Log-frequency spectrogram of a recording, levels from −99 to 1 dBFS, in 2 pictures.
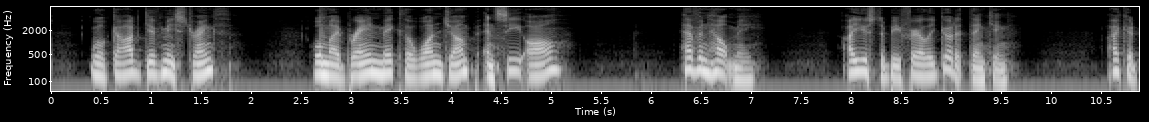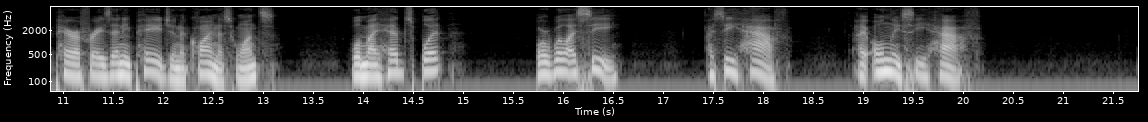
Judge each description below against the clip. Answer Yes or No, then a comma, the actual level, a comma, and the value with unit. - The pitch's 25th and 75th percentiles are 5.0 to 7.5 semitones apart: No, average, 4.5 semitones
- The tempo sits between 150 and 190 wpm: No, slow, 135 wpm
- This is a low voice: No, medium, 145 Hz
